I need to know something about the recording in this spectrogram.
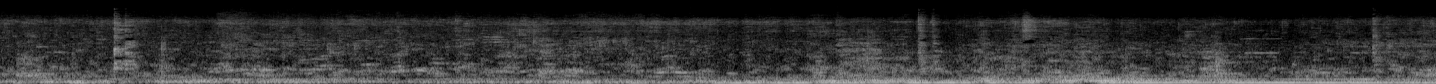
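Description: Fish sizzles and crackles in hot oil.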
